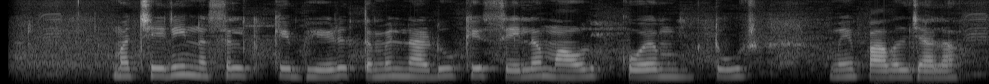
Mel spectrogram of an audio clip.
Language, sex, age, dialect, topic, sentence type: Bhojpuri, female, 25-30, Western, agriculture, statement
